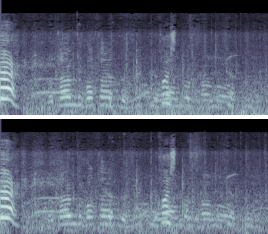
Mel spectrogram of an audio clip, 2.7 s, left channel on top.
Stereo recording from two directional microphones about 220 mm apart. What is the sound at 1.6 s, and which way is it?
Speech, 20° right (ahead or behind).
